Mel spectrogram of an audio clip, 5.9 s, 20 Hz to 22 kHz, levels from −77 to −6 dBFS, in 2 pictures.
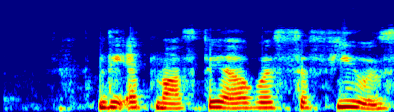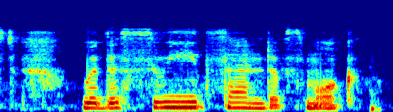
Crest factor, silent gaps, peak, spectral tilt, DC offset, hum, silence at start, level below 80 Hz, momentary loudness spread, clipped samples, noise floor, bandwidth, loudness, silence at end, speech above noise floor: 12 dB; none; 0 dBFS; -7.5 dB/octave; under 0.1%; none; 0.75 s; -48 dBFS; 11 LU; under 0.1%; -40 dBFS; 7.8 kHz; -13 LUFS; 0.1 s; 28 dB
